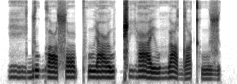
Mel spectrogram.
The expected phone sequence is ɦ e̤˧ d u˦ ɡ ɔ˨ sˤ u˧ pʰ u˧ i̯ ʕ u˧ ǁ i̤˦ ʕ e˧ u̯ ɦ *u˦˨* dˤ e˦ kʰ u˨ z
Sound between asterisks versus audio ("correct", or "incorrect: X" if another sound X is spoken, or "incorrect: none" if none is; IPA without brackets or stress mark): correct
